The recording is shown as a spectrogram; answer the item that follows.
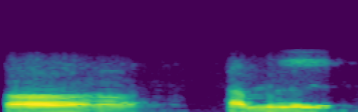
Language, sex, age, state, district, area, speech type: Odia, male, 45-60, Odisha, Sambalpur, rural, conversation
